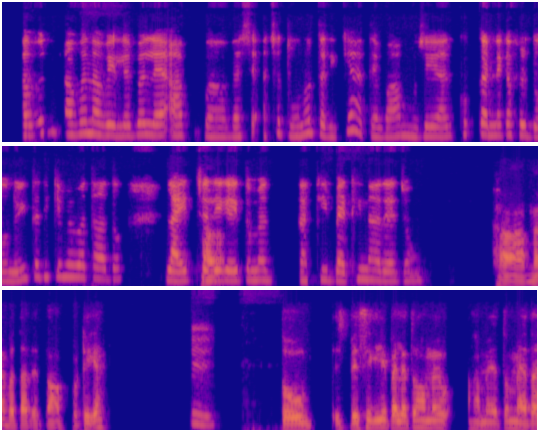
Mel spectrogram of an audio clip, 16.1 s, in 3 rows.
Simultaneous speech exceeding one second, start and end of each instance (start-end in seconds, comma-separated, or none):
none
